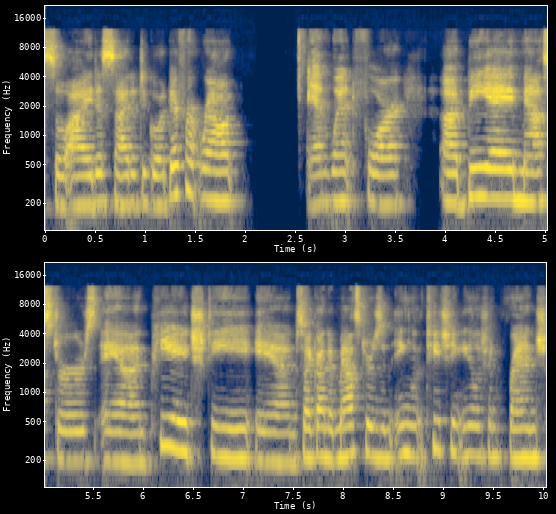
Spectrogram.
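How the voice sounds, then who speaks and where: A middle-aged woman from Germany, a native German speaker, telling her life story at an online open mic, measured and pausing often with fillers. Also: medium pitch. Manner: measured, with frequent filler pauses. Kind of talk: personal story told at a networking event. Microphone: video call.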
